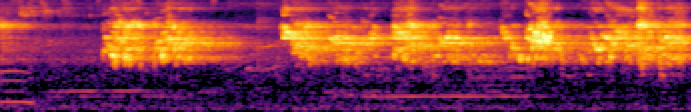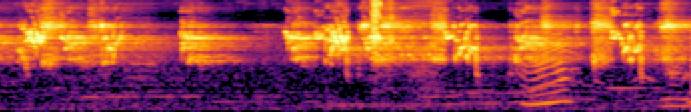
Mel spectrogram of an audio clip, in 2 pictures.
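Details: Budgies chattering in repeated bursts of squeaky, buzzy warbling about a second apart, separated by short pauses, with a faint human voice briefly audible near the end.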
